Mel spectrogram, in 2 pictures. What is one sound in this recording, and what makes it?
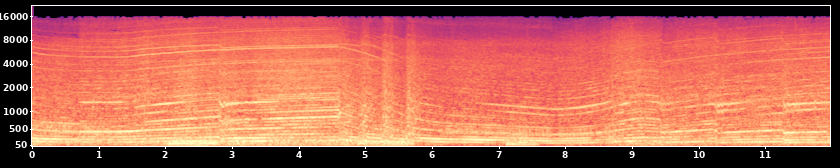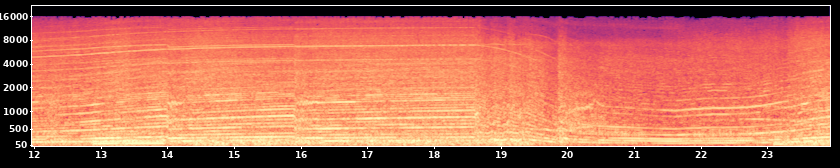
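A racing car engine screams as it revs up and down through the gears.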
